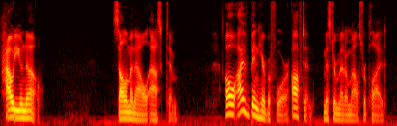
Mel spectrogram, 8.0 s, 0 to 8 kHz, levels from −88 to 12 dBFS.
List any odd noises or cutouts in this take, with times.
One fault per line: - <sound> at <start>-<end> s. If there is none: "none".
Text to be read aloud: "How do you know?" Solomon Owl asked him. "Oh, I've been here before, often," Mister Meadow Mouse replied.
none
